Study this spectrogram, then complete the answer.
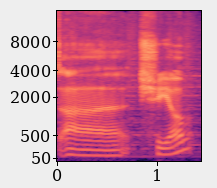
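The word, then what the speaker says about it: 潮: But they discovered this kanji, which is pronounced shio.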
